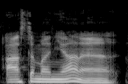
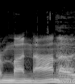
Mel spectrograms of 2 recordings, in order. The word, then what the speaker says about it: Hasta Mañana: The only reason I feel like this song is worth talking about is just they actually pronounce Hasta Mañana like pretty well. And it's absolutely something that... a lot of white Americans in pop music at this time would not. Like, they would have probably said Hasta Mañana or Manana.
